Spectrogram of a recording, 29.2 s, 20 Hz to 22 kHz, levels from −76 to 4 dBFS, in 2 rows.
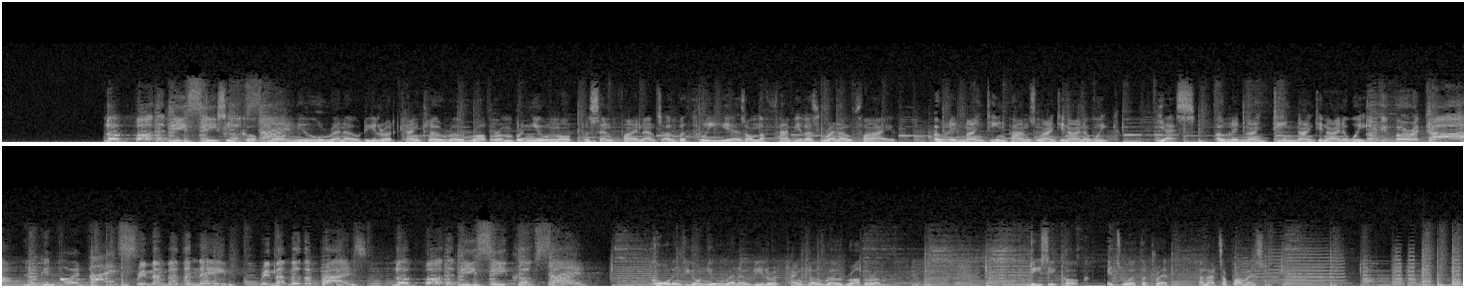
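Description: No technical faults can be heard anywhere in the recording.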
